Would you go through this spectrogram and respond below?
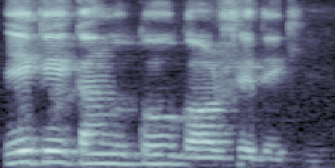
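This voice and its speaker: Male yoga instructor, fairly high pitch, very unhurried delivery of short guided-meditation cues. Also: warm tone. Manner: instructing in short, repetitive phrases. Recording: roomy, echoing sound.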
